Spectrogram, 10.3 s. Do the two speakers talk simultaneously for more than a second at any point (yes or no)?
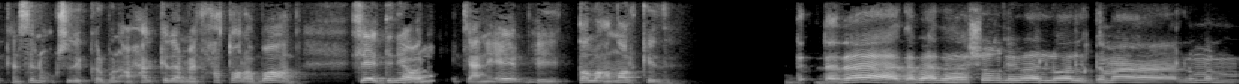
no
